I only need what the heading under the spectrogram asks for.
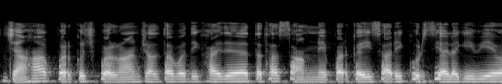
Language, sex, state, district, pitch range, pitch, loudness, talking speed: Hindi, male, Jharkhand, Ranchi, 115-130 Hz, 125 Hz, -15 LUFS, 225 wpm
